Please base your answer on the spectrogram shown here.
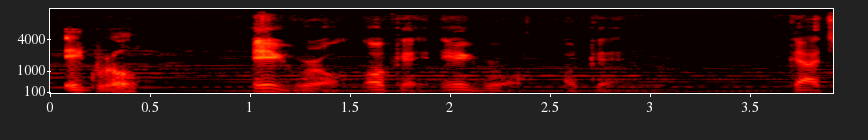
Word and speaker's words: Yggrail: It's pronounced like a bad eye, so it's like Igril.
